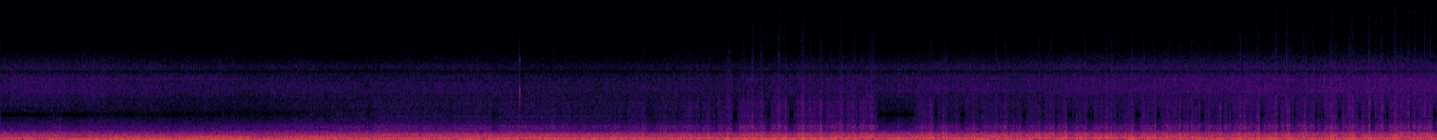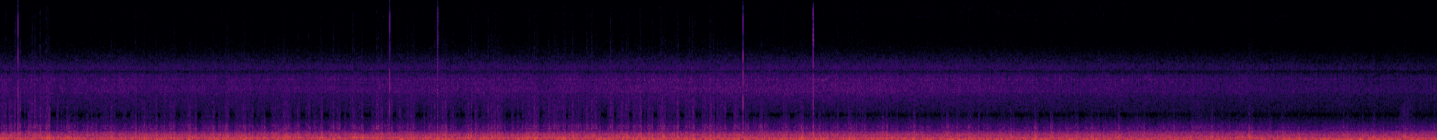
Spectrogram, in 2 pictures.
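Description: Honda Civic Si engine heard from inside the cabin while lapping a racetrack, with road and wind noise. Its pitch falls over the first few seconds, climbs under throttle until a sudden drop at an upshift about ten seconds in, then holds high down the straight.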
